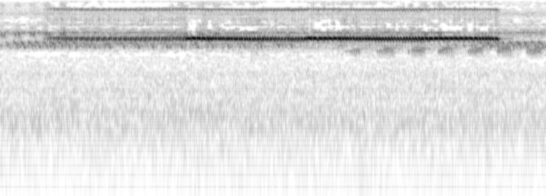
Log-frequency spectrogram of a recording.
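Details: Insect calling in a nature sound recording: a sustained high trill runs for about four seconds, with a faster pulsed texture and slight swells, above softer background chirps.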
